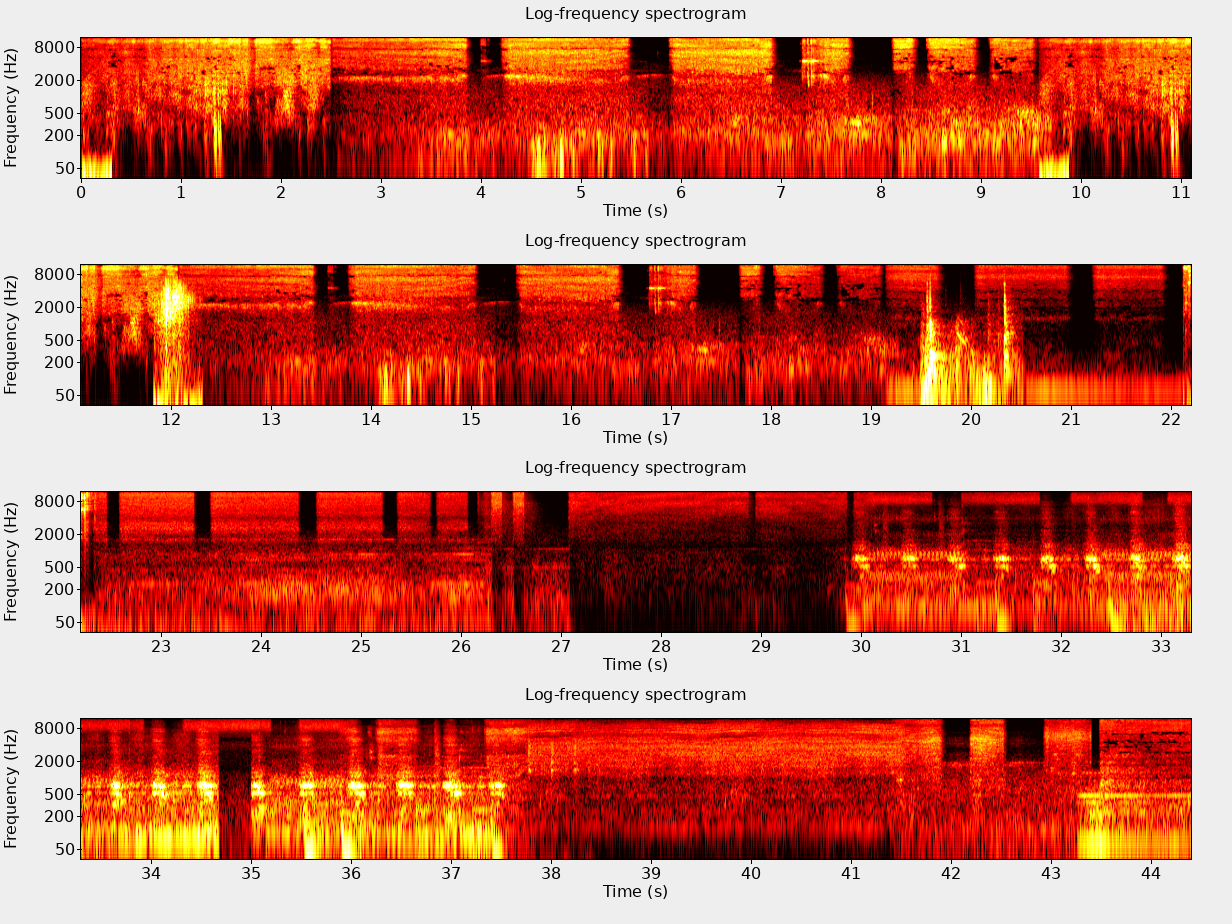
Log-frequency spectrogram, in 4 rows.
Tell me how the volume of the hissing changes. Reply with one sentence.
The volume of the hissing goes down, then up.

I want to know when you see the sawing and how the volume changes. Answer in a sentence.
The sawing can be heard from 29.8 to 37.5 s, getting louder.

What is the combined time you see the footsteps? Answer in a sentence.
You can't hear the footsteps here.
